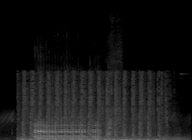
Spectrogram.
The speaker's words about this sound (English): Santa Claus dodges all of the bullets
